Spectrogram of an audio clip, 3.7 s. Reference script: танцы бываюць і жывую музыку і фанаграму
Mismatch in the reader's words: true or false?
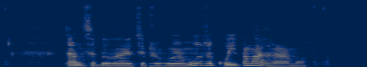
false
